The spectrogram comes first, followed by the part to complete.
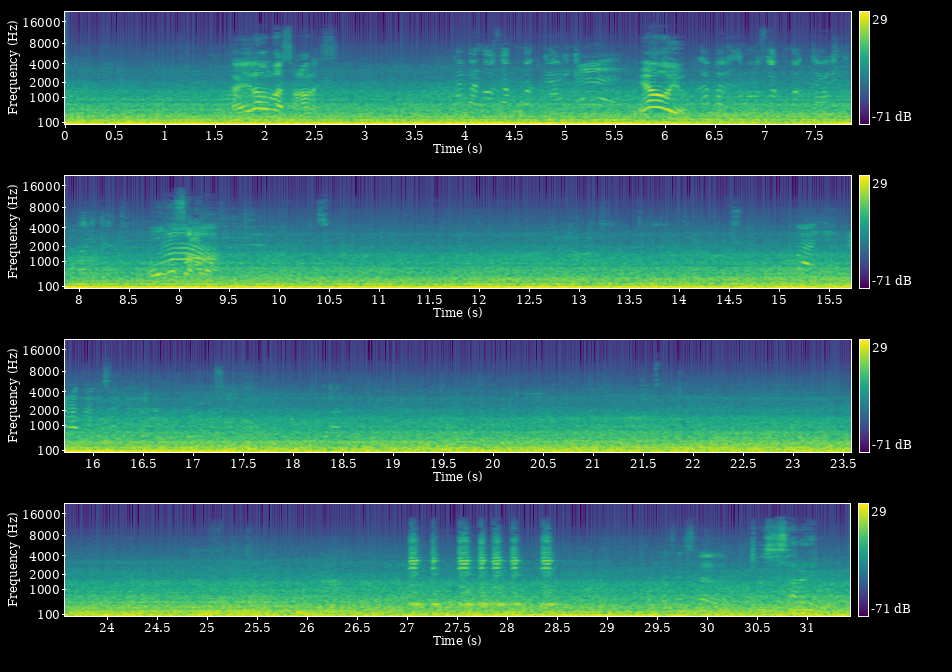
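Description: A car cruising steadily on a smooth asphalt highway: a constant low drone of engine and tyre noise, heard from inside the car. Brief snatches of voices come and go over it.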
